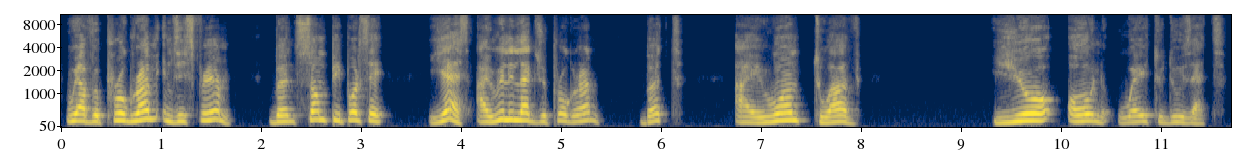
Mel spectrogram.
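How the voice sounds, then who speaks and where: A dry, studio-quality recording captures a high-pitched, dark-toned man, a Canadian business coach and native French speaker with a French accent. Being interviewed, he speaks slowly, emphatically and earnestly, with non-native grammar slips.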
